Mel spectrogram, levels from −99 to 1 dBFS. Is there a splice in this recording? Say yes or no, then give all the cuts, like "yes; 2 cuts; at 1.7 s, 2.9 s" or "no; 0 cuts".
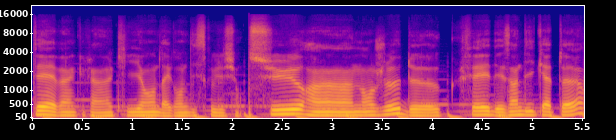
yes; 1 cut; at 2.2 s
